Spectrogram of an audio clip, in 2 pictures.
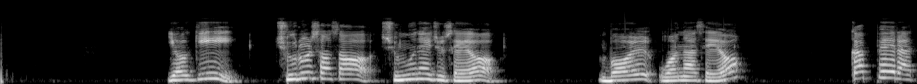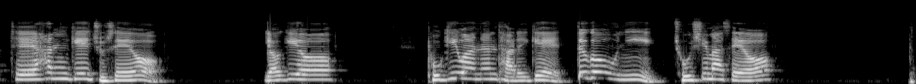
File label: conversation; K-Pop Volume 3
